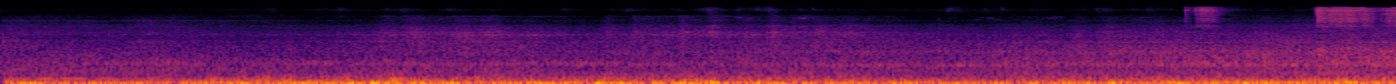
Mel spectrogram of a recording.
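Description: VIA Rail passenger train approaching behind its diesel locomotive: a steady low rumble, with a hiss of rail and wheel noise coming in about six and a half seconds in as it draws closer.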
